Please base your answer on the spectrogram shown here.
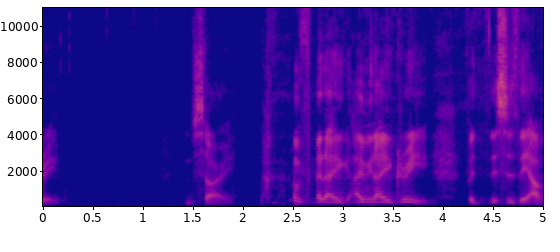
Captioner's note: laughter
